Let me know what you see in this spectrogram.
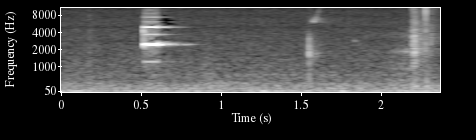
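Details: Home medical device in a bedroom being switched off or adjusted so it does not alarm: one sharp high electronic beep, then faint clicks and chirps in a quiet room.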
